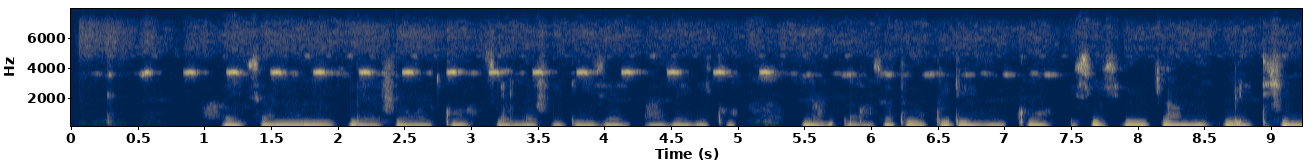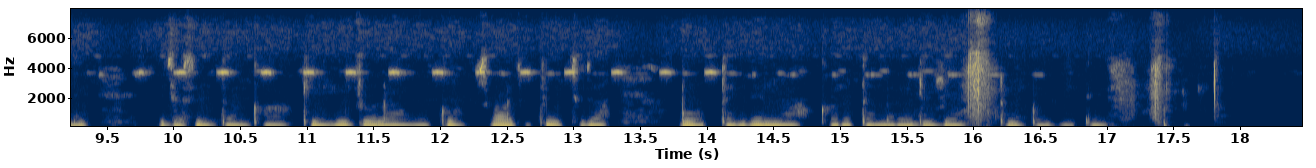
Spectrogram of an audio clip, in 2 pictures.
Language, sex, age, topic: Gamo, female, 18-24, government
